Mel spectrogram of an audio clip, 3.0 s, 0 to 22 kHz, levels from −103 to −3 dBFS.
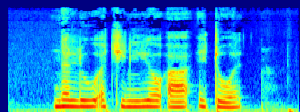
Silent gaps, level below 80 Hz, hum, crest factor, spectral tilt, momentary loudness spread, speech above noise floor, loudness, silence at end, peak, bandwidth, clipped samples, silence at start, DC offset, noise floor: none; -44 dBFS; none; 14 dB; -6.5 dB/octave; 6 LU; 19 dB; -21 LUFS; 0.05 s; -8 dBFS; 16 kHz; under 0.1%; 0.55 s; under 0.1%; -39 dBFS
